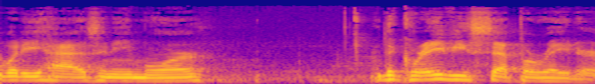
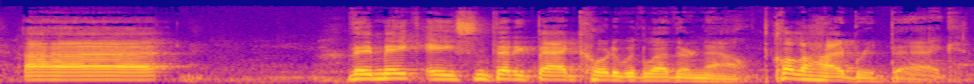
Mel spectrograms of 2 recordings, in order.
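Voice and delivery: ordinary talk, nothing marked

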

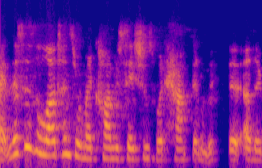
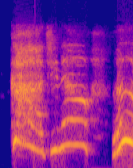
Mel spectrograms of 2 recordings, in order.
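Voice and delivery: high, strained cry of frustration at God; frustrated outburst; 11 semitones higher, much slower than usual. Retold or imitated. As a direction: yell it out, fed up and near tears. Angry young mom yelling at God.

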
